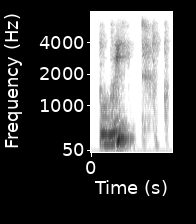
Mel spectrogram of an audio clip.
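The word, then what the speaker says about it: huit: fairly similar you got wheat that's what i love about this word is it's pronounced wheat in french diese is 10 and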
